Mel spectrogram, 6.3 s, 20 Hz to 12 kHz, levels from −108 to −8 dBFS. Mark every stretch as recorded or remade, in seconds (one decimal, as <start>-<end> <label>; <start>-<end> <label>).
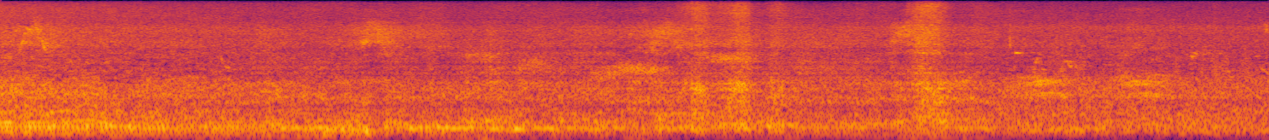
0.0-1.2 recorded; 1.2-5.0 remade; 5.0-6.3 recorded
